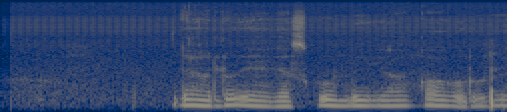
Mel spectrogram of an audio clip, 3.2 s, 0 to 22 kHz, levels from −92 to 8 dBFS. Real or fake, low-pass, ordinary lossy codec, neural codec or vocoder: real; none; none; none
